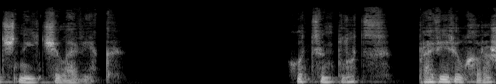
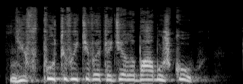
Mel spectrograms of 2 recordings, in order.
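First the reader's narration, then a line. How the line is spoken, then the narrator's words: Indignant shout. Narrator (Russian): с негодованием крикнул Касперль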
